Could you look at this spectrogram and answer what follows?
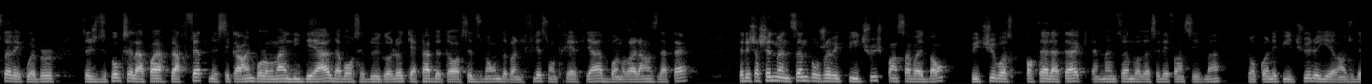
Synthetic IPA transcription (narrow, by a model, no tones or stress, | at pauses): lɔavɛkwɛbə | seʒəd͡z̪ipɔkə̥sɛlapɛːʁpaʁfɛt̪̚mɛsɛkɑ̃ːmɛ̃mpuʁləmɔmãlid̪eald̪avwaːʁsed̪øːɡʌlʌkʲapabld̪ət̪ɑːsedd͡zymɔ̃d̪əvɑ̃ləfilɛsɔ̃t̪χɛfjabːɔnʁəlɑ̃s̬d̪əlat̪ak | t̪aleʃɛʁʃed̪nmɛnsɛnpʊʁʒwavɛk̚pit͡ʃiʒə̥pɑ̃skːsavaɛːt̪̚bɔ̃ | pit͡ʃivʌsəpɔʁt̪ealat̪ak̪mɛnsɔnvaʁɛst̪ɪd̪efɑ̃sivmã | pɥiɔ̃kɔnɛpit͡ʃiləilɛʁɑ̃d͡zyd̪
